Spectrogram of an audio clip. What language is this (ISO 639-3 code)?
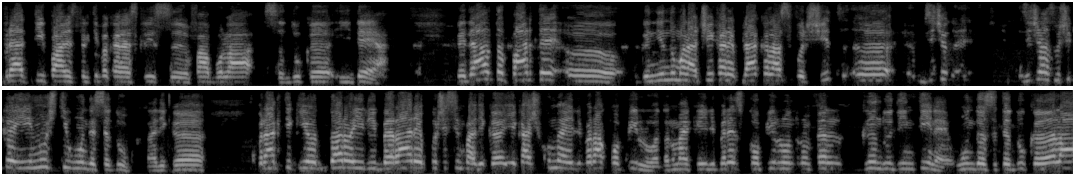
ron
